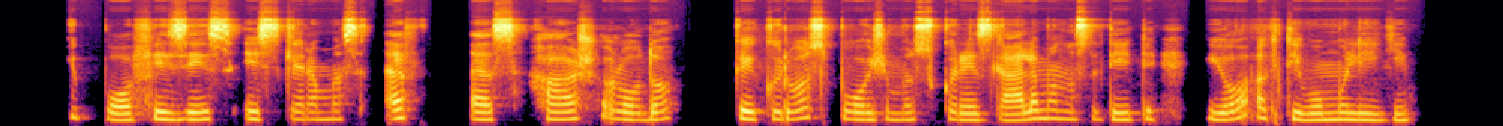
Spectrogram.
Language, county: Lithuanian, Marijampolė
